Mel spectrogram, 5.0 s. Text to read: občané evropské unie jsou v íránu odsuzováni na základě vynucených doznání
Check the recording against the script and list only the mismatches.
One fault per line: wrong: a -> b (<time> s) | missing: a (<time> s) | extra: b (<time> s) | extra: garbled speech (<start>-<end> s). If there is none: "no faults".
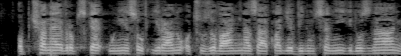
no faults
